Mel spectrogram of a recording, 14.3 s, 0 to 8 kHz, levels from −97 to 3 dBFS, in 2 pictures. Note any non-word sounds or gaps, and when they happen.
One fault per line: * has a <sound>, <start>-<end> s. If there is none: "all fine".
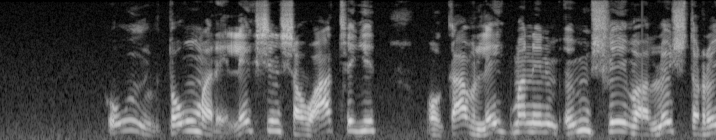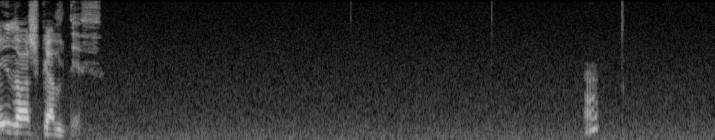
all fine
